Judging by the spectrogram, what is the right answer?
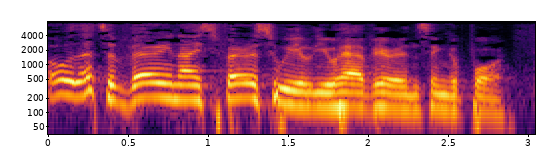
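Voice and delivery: somewhat condescending, mildly patronizing tone. Retelling what they said to a man showing them a Ferris wheel, put-on patronizing tone. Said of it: "in a somewhat patronizing voice".

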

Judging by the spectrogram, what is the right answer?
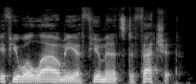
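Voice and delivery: ordinary delivery

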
